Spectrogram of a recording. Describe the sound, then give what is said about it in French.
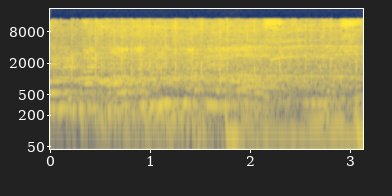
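A crowd cheers and shouts as Turkish politician Selahattin Demirtas enters a campaign rally hall, a dense, loud roar of voices and whoops that stays steady throughout. “Lorsqu'il entre enfin dans la salle, Selahattin Demirtas reçoit un accueil de rockstar.”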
